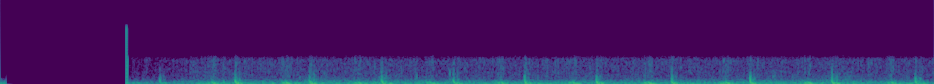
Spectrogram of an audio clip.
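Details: Normal heart sounds.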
